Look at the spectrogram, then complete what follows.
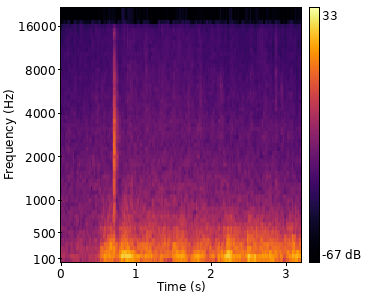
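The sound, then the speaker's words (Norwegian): Heavy rain driven by gusting wind roars after a brief quiet start, a dense, rumbling wash of sound that swells and surges without letup as the wind blows the rain straight into a bus shelter. No one speaks. “står helt inntil veggen I busskuret, men likevel blåser vinden regnet rett inn, og hun blir våt på beina.”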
